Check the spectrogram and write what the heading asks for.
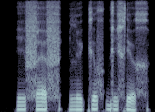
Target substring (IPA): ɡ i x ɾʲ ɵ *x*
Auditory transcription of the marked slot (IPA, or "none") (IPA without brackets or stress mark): x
